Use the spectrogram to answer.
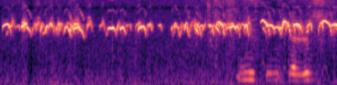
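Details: Baby chicks chirping: dense, continuous high peeping from several chicks, rapid overlapping whistled notes with little pause, plus a few lower, softer clucking sounds in the second half.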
